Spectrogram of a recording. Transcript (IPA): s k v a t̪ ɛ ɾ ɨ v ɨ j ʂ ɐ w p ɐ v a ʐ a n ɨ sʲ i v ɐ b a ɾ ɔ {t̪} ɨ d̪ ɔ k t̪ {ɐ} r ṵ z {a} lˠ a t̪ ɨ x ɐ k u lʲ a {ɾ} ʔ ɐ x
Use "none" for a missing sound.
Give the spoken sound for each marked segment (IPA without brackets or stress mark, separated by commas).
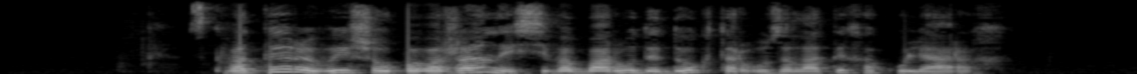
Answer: d̪, ɐ, ɐ, ɾ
